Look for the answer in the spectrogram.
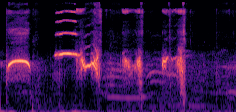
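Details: Indian ringneck parakeet mimicking speech: a pure arched whistle opens, followed by loud, buzzy, word-like phrases broken by brief pauses.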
